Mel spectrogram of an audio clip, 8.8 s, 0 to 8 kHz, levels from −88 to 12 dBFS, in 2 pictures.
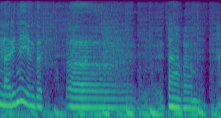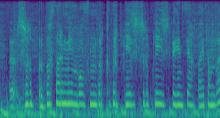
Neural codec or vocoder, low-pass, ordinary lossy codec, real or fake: codec, 16 kHz, 16 kbps, FreqCodec, smaller model; none; none; fake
